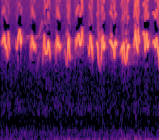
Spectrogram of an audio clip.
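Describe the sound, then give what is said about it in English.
A bird sings at sunrise in winter, in February, a rapid, steady series of bright, high chirps, about six per second, clear, with no other sounds or voices. “But even in winter, some birds greet the sunrise with song.”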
